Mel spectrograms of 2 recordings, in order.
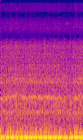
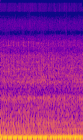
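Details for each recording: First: Honda Talon UTV before the fix: loud lumpy pulsing idle that suddenly cuts out, stalling when put in gear or given throttle; a cylinder misfiring from a fouled spark plug. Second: Honda Talon at idle after a ride, previously running rough with a suspected fuel issue: deep even idle, steady low pulse, no misses or clatter; completely back to normal.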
